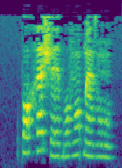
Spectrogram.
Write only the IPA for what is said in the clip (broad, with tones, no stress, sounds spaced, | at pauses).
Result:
p ɔ˦ h ɛ˦ ʃ eː˨ b o˨ v ɔ̃˧ ɓ ɛ̃˨ z ũ˨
